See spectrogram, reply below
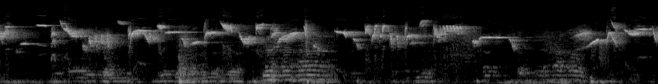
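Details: Energetic blacksang, a blackthroat x sanger cross, delivering dense master song for canaries: high scratchy warbles and sweeping whistles run together, over a faint low murmur, with a short pause near the end.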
